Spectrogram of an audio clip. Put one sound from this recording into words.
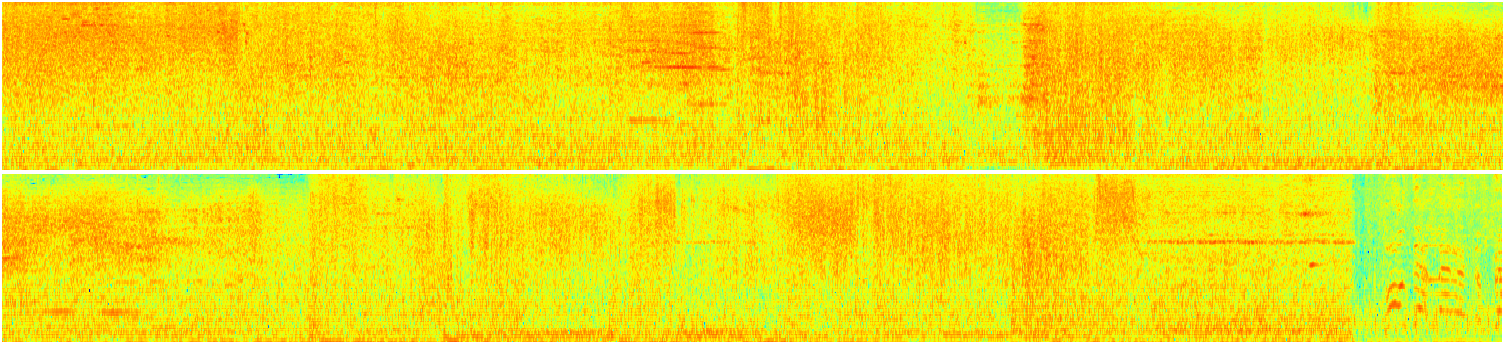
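Explosions boom and flames roar loudly.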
